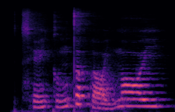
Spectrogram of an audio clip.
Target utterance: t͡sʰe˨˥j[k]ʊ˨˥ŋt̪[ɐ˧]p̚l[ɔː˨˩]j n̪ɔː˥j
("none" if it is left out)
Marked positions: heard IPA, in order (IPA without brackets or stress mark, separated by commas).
k, ɐ˥, ɔː˨˩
